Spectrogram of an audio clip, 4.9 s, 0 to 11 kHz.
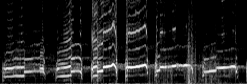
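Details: At Durbe, 13 August, a white-tailed eagle eaglet in the nest on its fourth day, recorded by a live broadcast camera, gives rapid overlapping drawn-out whines with strong harmonics, some notes stepping up in pitch, with barely any gaps.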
